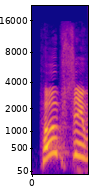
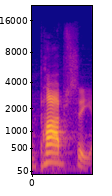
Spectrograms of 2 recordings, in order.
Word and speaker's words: Poopsie: I need you to pronounce the second o in my name poopsie rather than popsy I'm taking this shot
